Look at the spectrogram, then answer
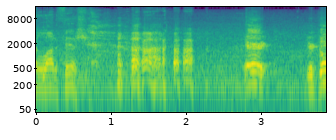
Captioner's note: laughter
